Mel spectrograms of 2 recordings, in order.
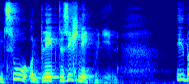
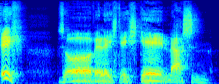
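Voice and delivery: loom over the little wretch; menacing old giant; 8 dB louder than usual. Acted.

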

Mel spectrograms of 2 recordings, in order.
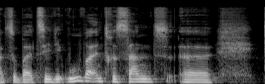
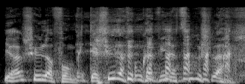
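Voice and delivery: laughing; 7 semitones higher than usual. Real, not acted. Laughing at partner's announcer voice.

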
